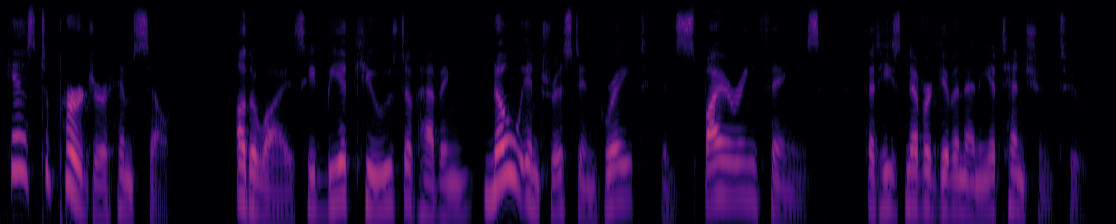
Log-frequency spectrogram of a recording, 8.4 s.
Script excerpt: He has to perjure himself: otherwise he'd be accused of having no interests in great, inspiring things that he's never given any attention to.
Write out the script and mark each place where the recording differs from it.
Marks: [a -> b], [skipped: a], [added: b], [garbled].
He has to perjure himself: otherwise he'd be accused of having no [interests -> interest] in great, inspiring things that he's never given any attention to.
